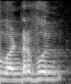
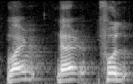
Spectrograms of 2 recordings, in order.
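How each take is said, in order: First: Said in the usual way. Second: wonderful in three slow parts with pauses; syllable by syllable. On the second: Shown as a demonstration. Teacher shows students the syllables of wonderful, said haltingly part by part. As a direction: break wonderful into वं, डर, फुल, pausing between. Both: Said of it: "इसको रुक रुक कर बोलूँ".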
